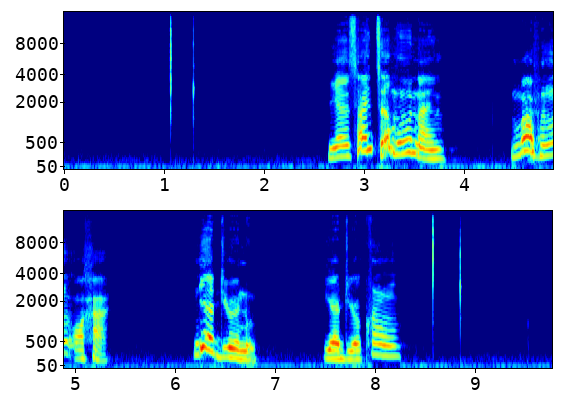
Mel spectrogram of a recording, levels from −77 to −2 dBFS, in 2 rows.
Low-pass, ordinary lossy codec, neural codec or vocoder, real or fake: 14.4 kHz; none; codec, 32 kHz, 1.9 kbps, SNAC; fake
